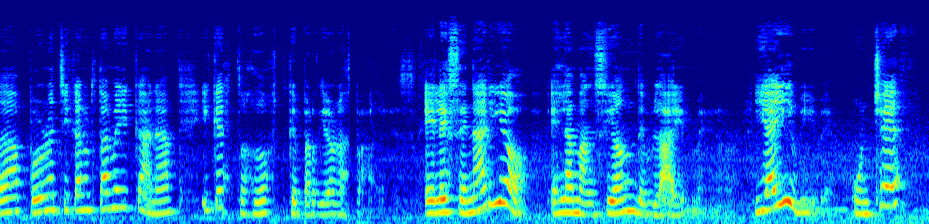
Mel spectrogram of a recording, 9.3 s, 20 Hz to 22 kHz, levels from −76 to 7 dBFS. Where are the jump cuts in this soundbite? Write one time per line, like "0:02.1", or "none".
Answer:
0:02.2
0:02.8
0:03.5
